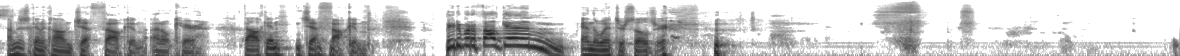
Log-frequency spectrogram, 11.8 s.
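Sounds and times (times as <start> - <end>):
speech: 0.0 - 7.4
sniffing into the microphone: 8.8 - 9.9.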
